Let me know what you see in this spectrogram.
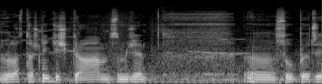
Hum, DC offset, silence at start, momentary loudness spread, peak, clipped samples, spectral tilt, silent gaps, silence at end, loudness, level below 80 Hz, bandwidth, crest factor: none; under 0.1%; 0 s; 11 LU; -2 dBFS; under 0.1%; -5 dB/octave; none; 0 s; -18 LUFS; -54 dBFS; 15.5 kHz; 16 dB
